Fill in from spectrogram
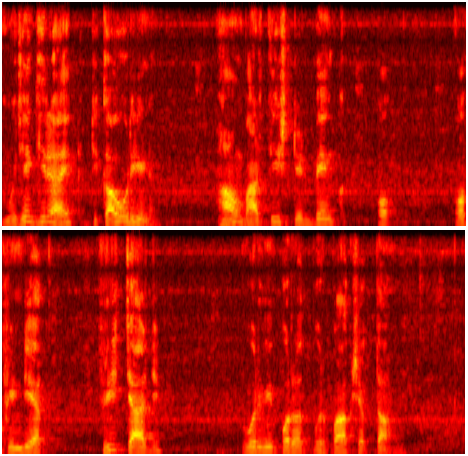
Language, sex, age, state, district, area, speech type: Goan Konkani, male, 60+, Goa, Salcete, rural, read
